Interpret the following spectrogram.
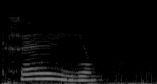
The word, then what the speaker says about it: crayon: Écris crayon. Crayon. Mets la vidéo sur pause pour avoir le temps d'écrire. Crayon s'écrit avec un Y. Le Y remplace deux I. Je lis d'abord cray, puis ion.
